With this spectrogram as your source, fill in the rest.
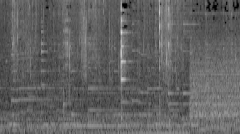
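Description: A spoon clinks against a glass bowl while mixing.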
